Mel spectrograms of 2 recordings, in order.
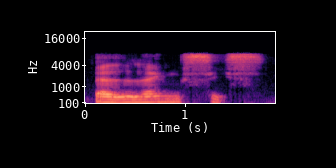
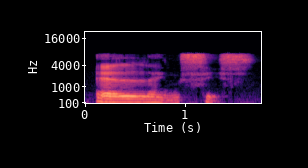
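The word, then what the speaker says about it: ἔλεγξις: Now we have our combination, gamma, xi, giving us a nch. After that comes iota, our phonetic I, which is pronounced E. And then lastly, we have the sigma, giving us that hissing sound, the S sound. This word would be pronounced elengsis, elengsis.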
